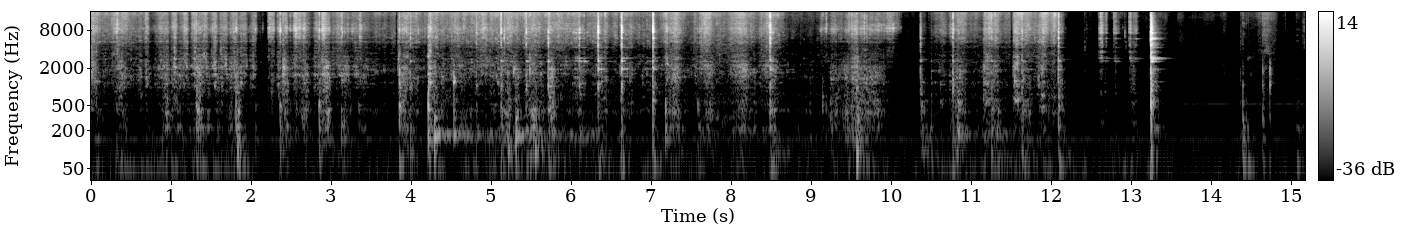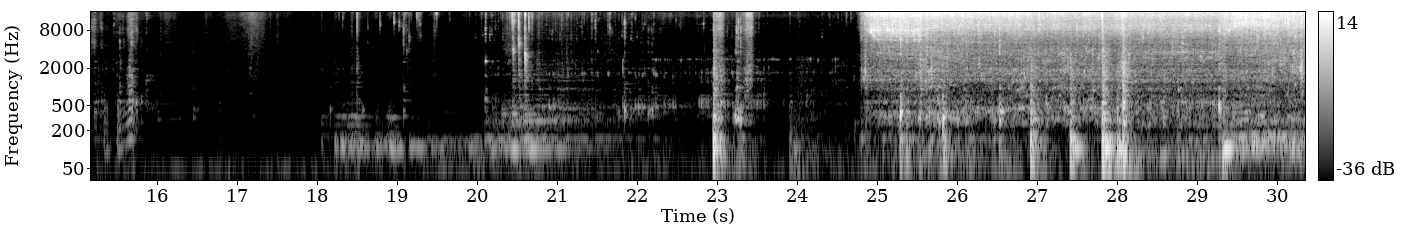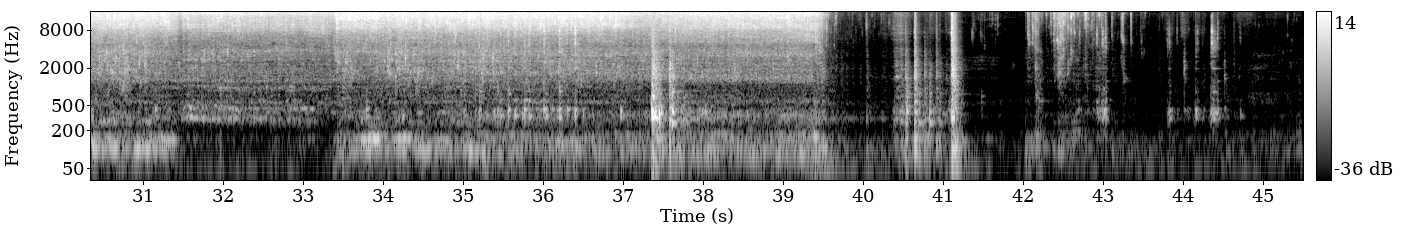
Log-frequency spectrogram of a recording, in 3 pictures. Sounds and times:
Inside, small room: 0:00.0 - 0:45.5
Fill (with liquid): 0:20.1 - 0:39.7.

